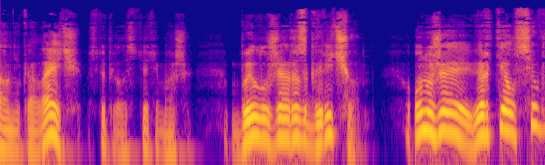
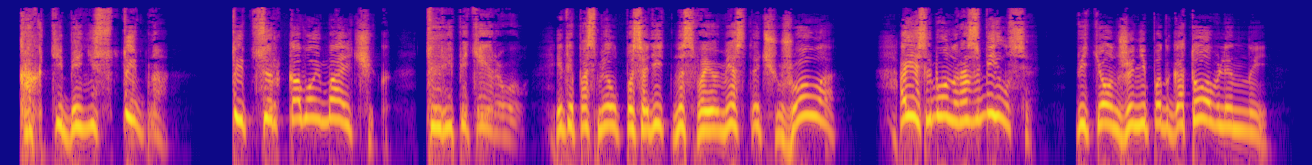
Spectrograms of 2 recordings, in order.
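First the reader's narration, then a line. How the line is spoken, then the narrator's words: Shouted whisper. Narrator (Russian): она закричала шепотом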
